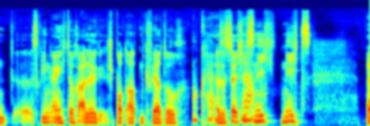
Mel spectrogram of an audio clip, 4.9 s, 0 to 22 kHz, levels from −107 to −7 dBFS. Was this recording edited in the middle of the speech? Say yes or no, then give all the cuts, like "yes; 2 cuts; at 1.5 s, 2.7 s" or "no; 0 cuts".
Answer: no; 0 cuts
